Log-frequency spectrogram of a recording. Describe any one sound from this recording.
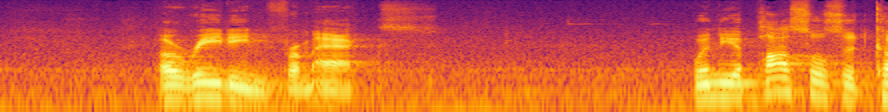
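A man reads aloud into a microphone in a large echoing hall.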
